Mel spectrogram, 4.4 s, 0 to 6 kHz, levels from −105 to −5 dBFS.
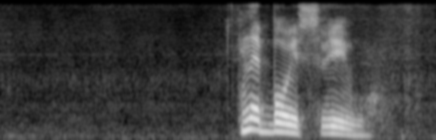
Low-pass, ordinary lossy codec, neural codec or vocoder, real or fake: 5.4 kHz; none; codec, 44.1 kHz, 3.4 kbps, Pupu-Codec; fake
